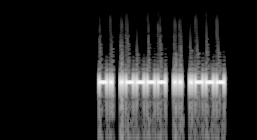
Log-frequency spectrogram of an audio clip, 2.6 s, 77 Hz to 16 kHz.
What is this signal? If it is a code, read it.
Morse code, heard as a keyed tone, about 43 wpm, 690 Hz. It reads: N1IJ
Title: USA Call Signs - 4x Character Spacing - 45wpm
